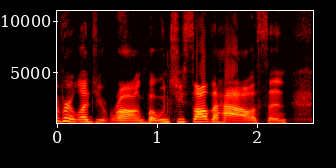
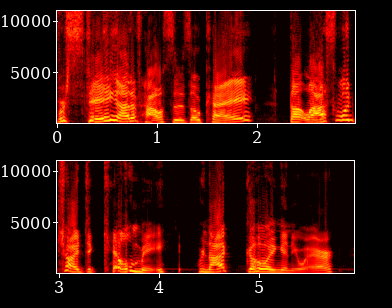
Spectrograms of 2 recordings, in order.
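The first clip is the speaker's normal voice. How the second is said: put-on grown man's tantrum, louder; 2 semitones higher, 5 dB louder than usual. Retelling a game moment, imitating Valdis's temper tantrum. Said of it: "this grown man just having a temper tantrum".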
